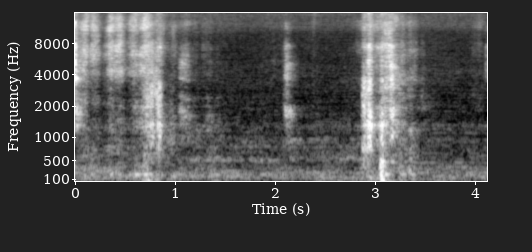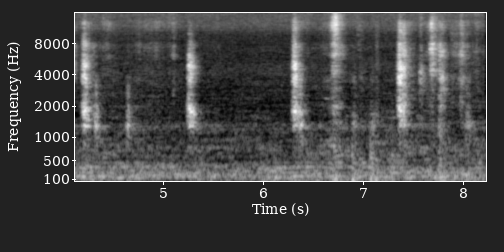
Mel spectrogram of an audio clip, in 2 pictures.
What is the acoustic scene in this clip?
restroom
